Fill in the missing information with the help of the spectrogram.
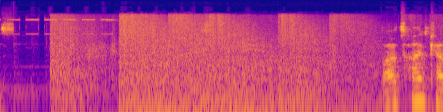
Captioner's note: gunshots blasting; explosion booming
